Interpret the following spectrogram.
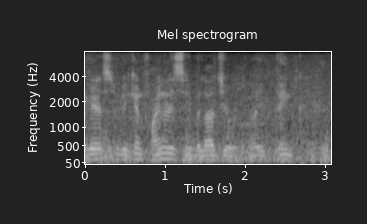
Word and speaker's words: Bellagio: It's pronounced Bellagio. Bellagio. The captain, the ferry, pronounced it like Bellagio, right?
